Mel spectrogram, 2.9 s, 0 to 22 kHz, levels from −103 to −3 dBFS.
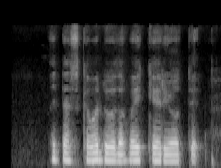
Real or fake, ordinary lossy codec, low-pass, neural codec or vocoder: real; AAC, 32 kbps; 19.8 kHz; none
